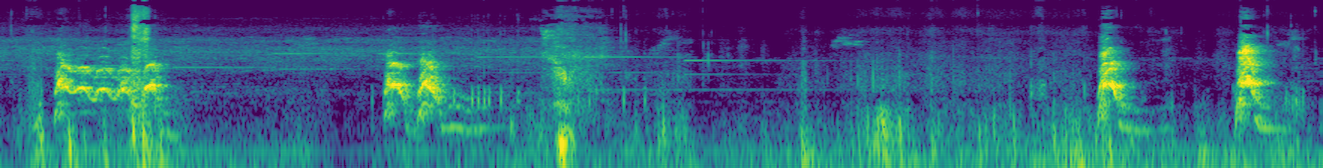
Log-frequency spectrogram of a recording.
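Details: Italian Greyhound dog giving about five short, sharp vocal bursts over eleven seconds. Some are yelping with a tonal, whiny edge and others are abrupt clipped barks, separated by quiet gaps of one to four seconds. Faint background hum throughout.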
